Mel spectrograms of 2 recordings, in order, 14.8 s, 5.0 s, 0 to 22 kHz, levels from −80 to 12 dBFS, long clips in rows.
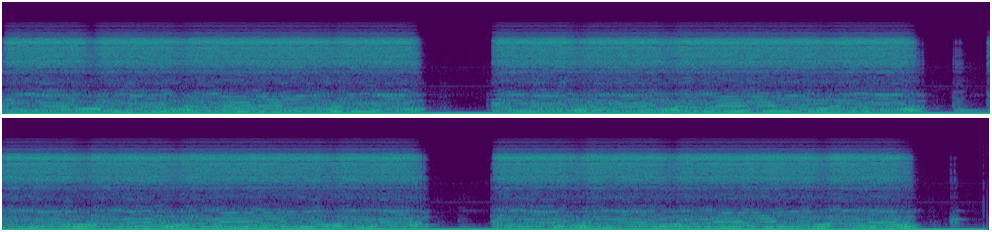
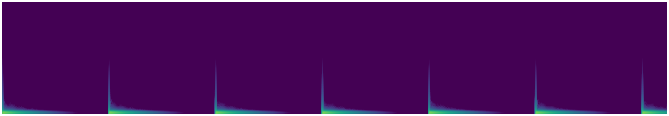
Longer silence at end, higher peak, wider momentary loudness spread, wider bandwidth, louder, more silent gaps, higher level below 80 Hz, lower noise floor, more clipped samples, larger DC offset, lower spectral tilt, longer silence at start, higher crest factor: about the same, 0 s vs 0 s; second, -10 dBFS vs -6 dBFS; second, 5 LU vs 12 LU; first, 12.5 kHz vs 0.7 kHz; first, -22 LUFS vs -25 LUFS; second, none vs 0.69-0.80 s, 1.49-1.60 s, 2.30-2.39 s, 3.10-3.19 s, 3.89-4.00 s, 4.69-4.80 s; second, -48 dBFS vs -22 dBFS; first, -52 dBFS vs -46 dBFS; neither; first, 5% vs under 0.1%; second, -3 dB/octave vs -17 dB/octave; about the same, 0 s vs 0 s; about the same, 14 dB vs 16 dB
